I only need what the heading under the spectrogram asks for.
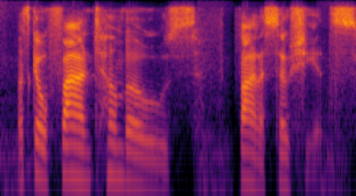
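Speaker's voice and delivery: Southern accent. Suggesting the group go find someone, slipping into a Southern accent. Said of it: "I'm starting to talk in that accent".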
